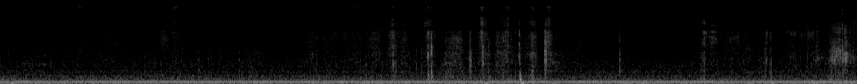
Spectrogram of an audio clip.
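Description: Playing cards being handled during a card game, with soft scattered clicks and light shuffling over a steady low hum.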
